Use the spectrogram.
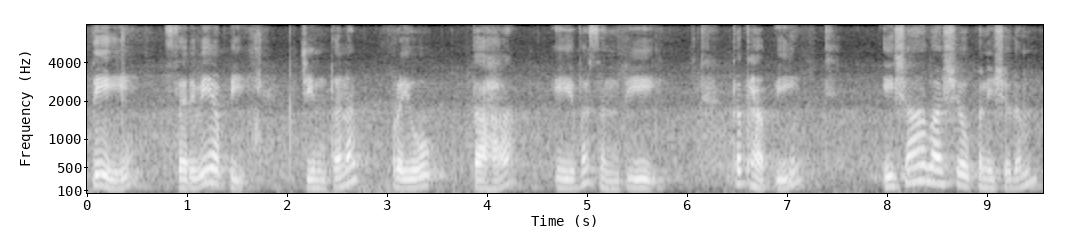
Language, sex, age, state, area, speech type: Sanskrit, male, 18-30, Tripura, rural, spontaneous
